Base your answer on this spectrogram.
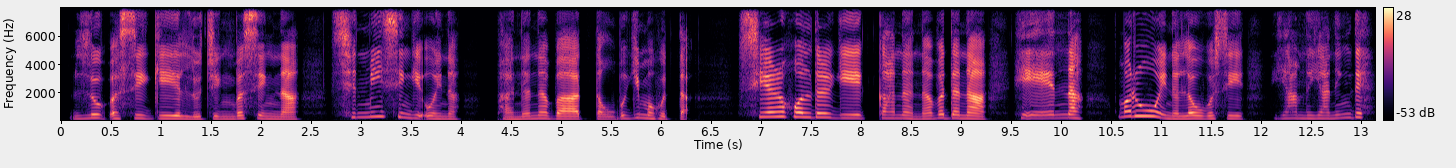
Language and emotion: Manipuri, disgusted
